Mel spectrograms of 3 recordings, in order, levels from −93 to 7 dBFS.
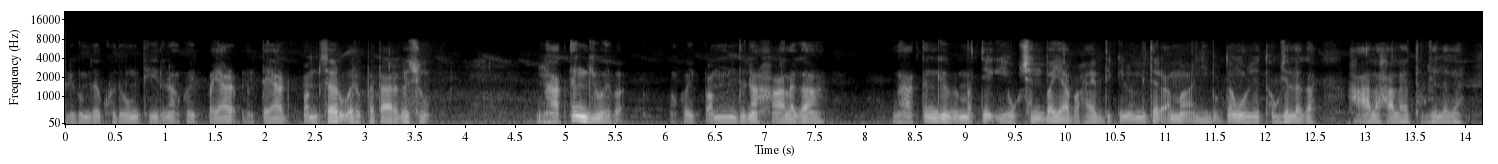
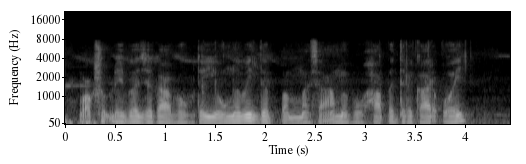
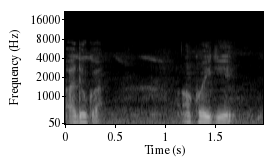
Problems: none marked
